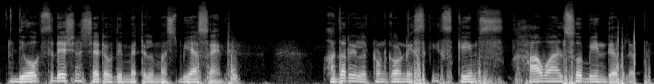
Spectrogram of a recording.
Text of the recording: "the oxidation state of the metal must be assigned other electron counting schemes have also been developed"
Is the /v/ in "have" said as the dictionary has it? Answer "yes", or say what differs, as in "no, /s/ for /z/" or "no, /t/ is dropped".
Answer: yes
